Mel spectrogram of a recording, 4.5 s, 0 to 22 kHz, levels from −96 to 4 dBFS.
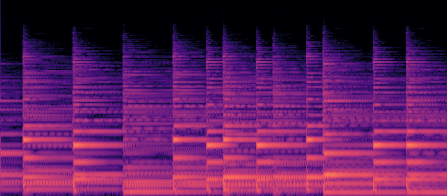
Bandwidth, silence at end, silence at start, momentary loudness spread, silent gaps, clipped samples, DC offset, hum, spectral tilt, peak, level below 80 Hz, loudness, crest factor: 12 kHz; 0 s; 0 s; 7 LU; none; under 0.1%; under 0.1%; none; -5 dB/octave; -14 dBFS; -52 dBFS; -30 LUFS; 16 dB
